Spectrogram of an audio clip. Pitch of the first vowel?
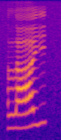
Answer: rising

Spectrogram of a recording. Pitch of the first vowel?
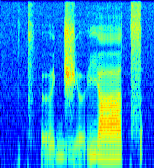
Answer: rising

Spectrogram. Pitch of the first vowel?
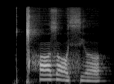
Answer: high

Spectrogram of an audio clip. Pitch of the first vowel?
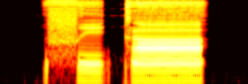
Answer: low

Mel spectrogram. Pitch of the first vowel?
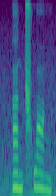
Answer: falling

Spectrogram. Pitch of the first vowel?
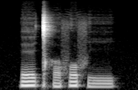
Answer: high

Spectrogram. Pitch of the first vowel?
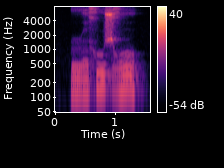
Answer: low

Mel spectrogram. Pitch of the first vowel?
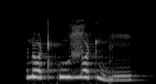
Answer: high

